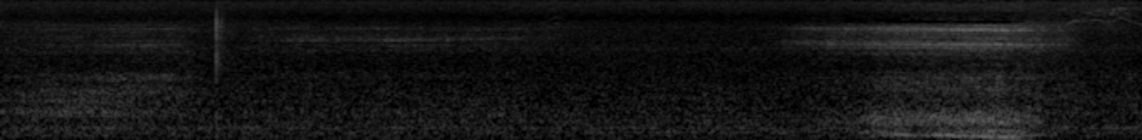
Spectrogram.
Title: Snore Sound Part I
